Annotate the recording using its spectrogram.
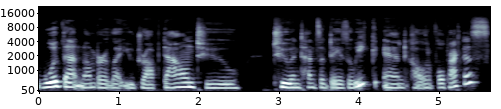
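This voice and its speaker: This woman's voice sits at a medium pitch and sounds somewhat breathy, with ordinary pitch variation. She talks at a moderate pace on a very clean recording with a silent background. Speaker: therapist and practice coach, podcast host. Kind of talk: solo podcast monologue.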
